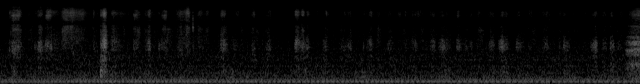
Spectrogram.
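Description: Felt-tip marker writing on a paper pad: a run of short, faint scratching strokes as words are lettered. A faint steady low hum lies underneath.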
